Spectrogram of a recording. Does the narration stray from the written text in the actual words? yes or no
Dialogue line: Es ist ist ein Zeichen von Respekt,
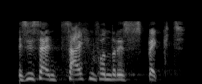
yes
